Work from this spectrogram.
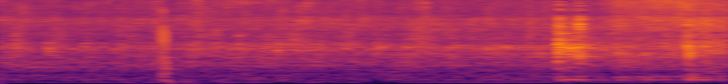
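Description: Cauliflower goes into a hot pan for a tangy-spicy Bengali dish and sizzles steadily, with a couple of short louder bursts and scrapes as the pieces land and shift.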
